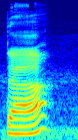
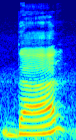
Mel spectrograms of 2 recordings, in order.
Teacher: हरूफ ता के लिए ज़बान की नोक दांतों की जड़ पर नरमी से लगती है, और हरूफ दाल के लिए सख्ती से लगती है, और दोनों हरूफ के लिए ज़बान का बाकी हिस्सा नीचे ही रहता है, यानी ऊपर तालू की तरफ नहीं उठता, जिससे उन हरूफों की आवाज़ पतली होती है।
